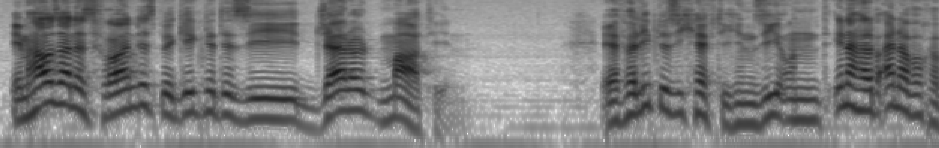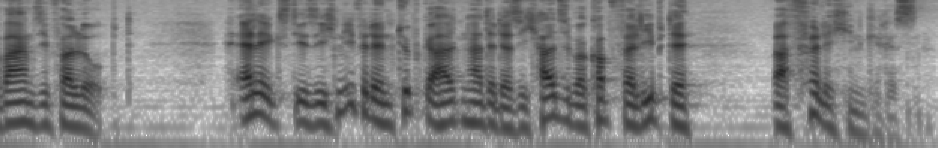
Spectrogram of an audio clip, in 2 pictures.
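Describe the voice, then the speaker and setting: A man reading a mystery story aloud for radio in a calm, measured way. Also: mid-range voice. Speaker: reader.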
